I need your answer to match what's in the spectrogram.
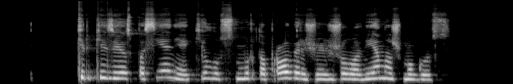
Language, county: Lithuanian, Kaunas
